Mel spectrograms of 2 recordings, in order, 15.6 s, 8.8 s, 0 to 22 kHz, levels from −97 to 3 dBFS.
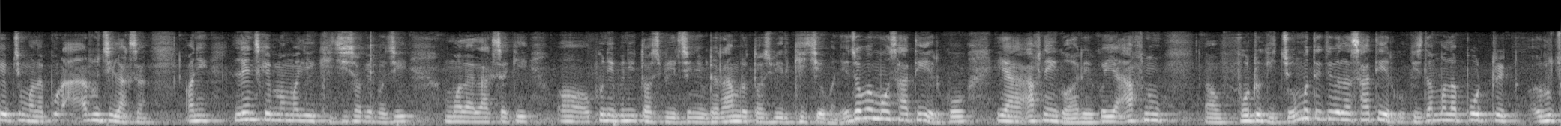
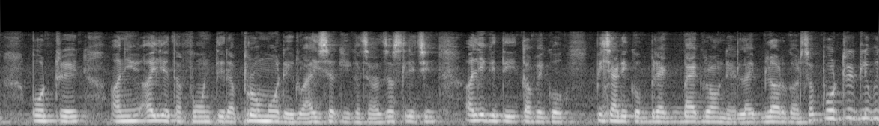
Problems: none marked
